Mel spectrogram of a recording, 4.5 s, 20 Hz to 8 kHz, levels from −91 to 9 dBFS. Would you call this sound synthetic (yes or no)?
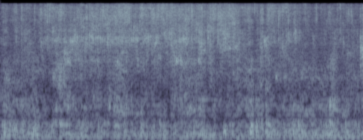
yes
